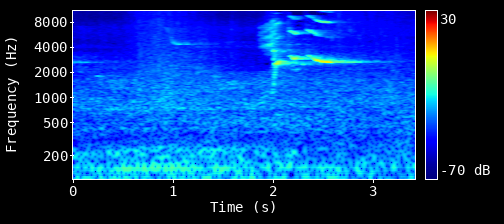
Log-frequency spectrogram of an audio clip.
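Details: A Pied Butcherbird, likely singing from park trees at coastal Wellington Point near Brisbane, Queensland, at low tide, gives a faint high note, then a clear, fluty, far-carrying level whistle lasting under a second, over a steady low rumble of wind or distant traffic.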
